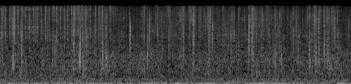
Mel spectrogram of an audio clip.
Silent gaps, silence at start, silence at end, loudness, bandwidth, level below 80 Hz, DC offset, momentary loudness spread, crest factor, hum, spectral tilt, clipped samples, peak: none; 0 s; 0 s; -30 LUFS; 17 kHz; -42 dBFS; under 0.1%; 4 LU; 26 dB; none; -1 dB/octave; under 0.1%; -6 dBFS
